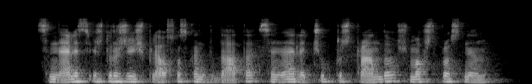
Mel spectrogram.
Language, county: Lithuanian, Kaunas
